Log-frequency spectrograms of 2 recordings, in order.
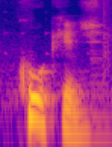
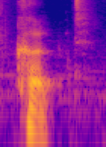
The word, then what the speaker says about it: cooked: Não é worked, não é checked, não é cooked. É worked, checked, cooked. É como se a gente tivesse pronunciando um Tzinho mudo. KT no final.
